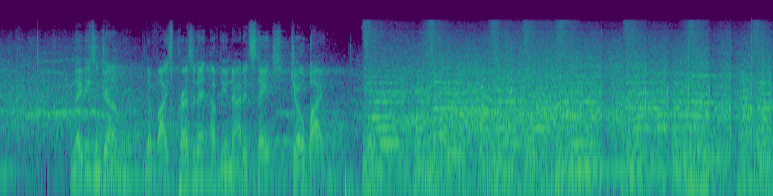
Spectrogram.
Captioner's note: applause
